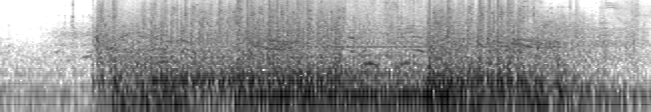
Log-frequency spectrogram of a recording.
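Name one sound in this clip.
An automatic rifle fires rapid bursts.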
